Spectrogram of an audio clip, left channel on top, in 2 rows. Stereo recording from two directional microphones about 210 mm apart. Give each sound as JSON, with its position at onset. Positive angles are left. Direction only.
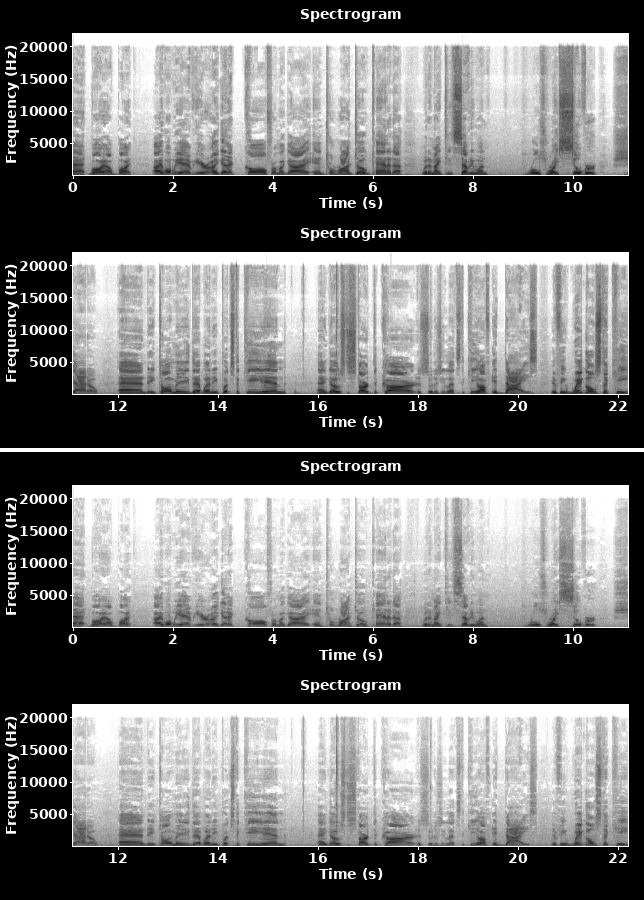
{"t": 0.0, "sound": "a man's voice", "side_deg": 50}
{"t": 9.2, "sound": "a man's voice", "side_deg": 50}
